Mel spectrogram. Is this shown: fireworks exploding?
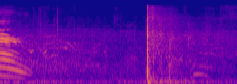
yes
